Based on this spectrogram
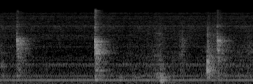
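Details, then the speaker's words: Handmade pendulum clock with an aluminium pendulum rod, aluminium pallet and brass escapement wheel, stood on a table without adjustment: crisp, even ticks under a second apart over a faint hum. Normal running. "And you can hear by the ticking it's quite even, although I've just again stood it on the top of this table."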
